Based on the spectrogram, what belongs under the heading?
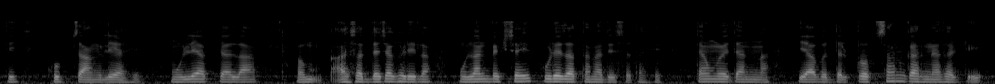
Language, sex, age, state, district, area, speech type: Marathi, male, 18-30, Maharashtra, Ratnagiri, rural, spontaneous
